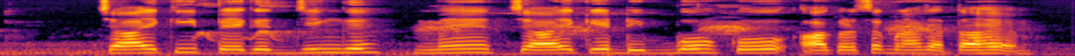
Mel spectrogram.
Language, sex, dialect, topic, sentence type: Hindi, male, Awadhi Bundeli, agriculture, statement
